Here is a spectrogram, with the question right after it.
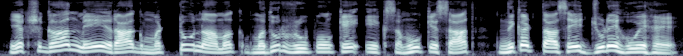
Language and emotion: Hindi, neutral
